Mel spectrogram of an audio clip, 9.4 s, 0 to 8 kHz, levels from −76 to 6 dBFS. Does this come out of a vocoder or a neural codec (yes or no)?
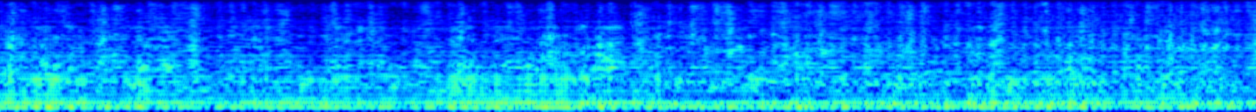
yes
